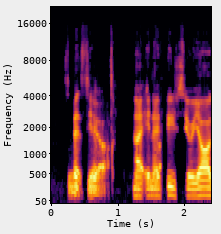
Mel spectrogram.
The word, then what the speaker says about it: Spezia: Here, this says, I watched him play for, is it pronounced? Spezia. Spezia.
